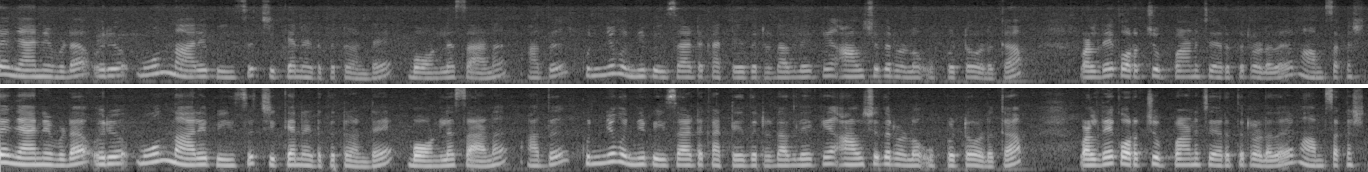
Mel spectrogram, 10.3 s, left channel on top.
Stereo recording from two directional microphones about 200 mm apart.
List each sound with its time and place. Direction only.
0.0 s speech: 30° right (ahead or behind)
